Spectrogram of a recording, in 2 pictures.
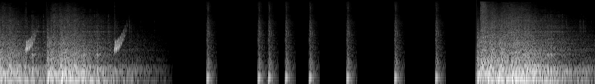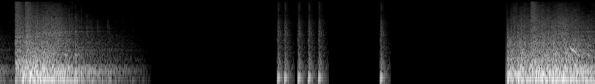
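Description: Cartoon bombs explode with loud booming blasts.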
